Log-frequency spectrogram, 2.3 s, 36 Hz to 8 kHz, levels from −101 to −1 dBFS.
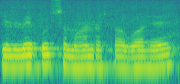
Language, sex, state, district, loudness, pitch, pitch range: Hindi, male, Uttar Pradesh, Shamli, -15 LUFS, 110 Hz, 110-120 Hz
